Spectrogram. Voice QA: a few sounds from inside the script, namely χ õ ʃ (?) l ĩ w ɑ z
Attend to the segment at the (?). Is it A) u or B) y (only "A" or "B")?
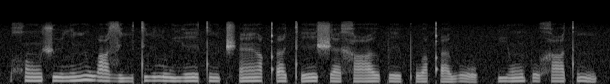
B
